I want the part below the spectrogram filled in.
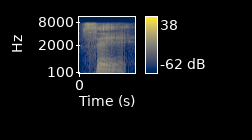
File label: "senn3", taiwanese syllable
